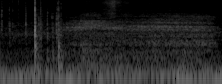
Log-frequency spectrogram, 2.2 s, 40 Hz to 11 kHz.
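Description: A single sharp click about a third of a second in, with a fainter tick just after it, as a key on a Texas Instruments SR-40 calculator is pressed; faint room hiss otherwise.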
